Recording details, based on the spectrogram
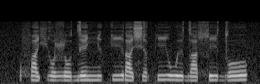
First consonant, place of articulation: labial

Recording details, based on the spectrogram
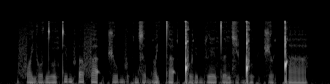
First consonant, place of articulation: labial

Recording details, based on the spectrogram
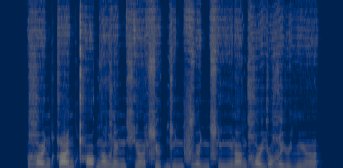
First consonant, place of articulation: uvular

